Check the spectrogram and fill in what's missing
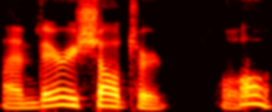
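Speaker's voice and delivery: voice cracking mid-line. Admitting to not getting a joke, voice cracking. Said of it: "Voice crack".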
